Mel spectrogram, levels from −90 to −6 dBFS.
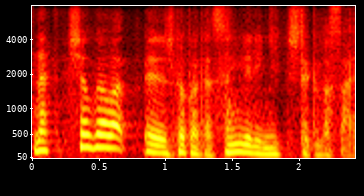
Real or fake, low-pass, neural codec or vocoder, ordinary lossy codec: fake; none; codec, 16 kHz, 0.5 kbps, FunCodec, trained on Chinese and English, 25 frames a second; none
